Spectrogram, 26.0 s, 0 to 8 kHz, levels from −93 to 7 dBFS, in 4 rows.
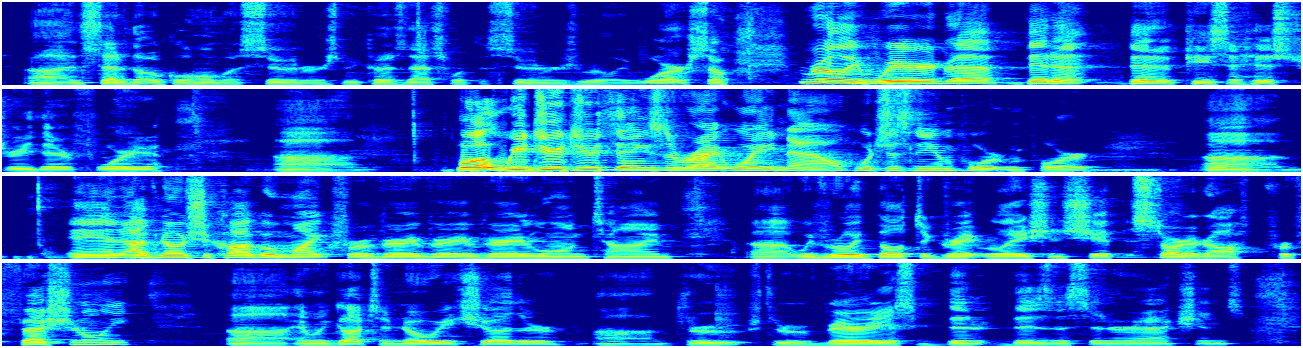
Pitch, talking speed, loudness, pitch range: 130 Hz, 185 wpm, -27 LUFS, 120-160 Hz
